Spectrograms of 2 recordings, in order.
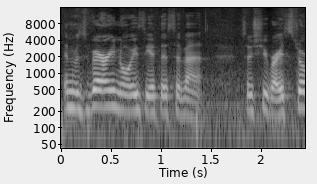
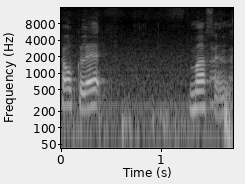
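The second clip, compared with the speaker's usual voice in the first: quieter, put-on British accent; 5 dB quieter than usual. Asked what's wrong with her mouth, the speaker repeats the words channeling Sally. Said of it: "What are you, French now? You're British?".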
